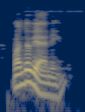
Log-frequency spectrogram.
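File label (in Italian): "uando", vocabolario dialettale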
